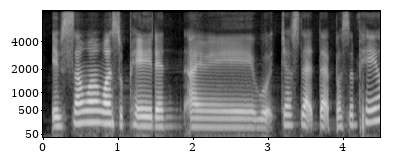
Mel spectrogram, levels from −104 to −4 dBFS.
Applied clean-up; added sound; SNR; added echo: neural separator model SepFormer DNS4.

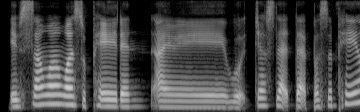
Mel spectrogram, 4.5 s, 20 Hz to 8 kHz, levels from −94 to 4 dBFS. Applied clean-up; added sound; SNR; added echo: neural mask model DeepFilterNet 3.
